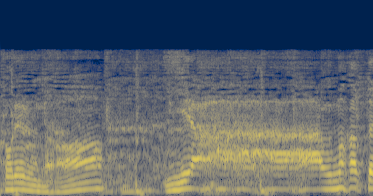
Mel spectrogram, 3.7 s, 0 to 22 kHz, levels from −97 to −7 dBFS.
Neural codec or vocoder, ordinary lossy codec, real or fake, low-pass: codec, 16 kHz, 16 kbps, FreqCodec, larger model; none; fake; none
